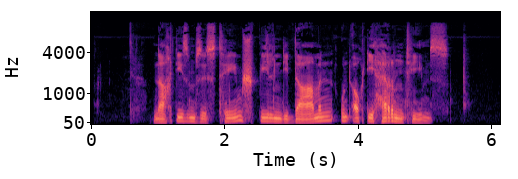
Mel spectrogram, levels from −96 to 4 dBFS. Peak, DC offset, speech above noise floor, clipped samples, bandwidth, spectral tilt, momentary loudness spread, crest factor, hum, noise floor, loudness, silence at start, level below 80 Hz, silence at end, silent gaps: -4 dBFS; under 0.1%; 46 dB; under 0.1%; 11 kHz; -5 dB/octave; 9 LU; 22 dB; none; -71 dBFS; -26 LUFS; 0.95 s; -50 dBFS; 0.5 s; none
